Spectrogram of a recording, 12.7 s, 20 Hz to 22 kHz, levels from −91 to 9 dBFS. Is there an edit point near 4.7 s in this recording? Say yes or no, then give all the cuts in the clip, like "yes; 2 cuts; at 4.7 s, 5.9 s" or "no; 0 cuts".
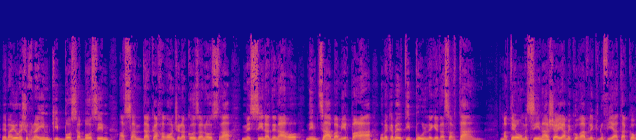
no; 1 cut; at 9.9 s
